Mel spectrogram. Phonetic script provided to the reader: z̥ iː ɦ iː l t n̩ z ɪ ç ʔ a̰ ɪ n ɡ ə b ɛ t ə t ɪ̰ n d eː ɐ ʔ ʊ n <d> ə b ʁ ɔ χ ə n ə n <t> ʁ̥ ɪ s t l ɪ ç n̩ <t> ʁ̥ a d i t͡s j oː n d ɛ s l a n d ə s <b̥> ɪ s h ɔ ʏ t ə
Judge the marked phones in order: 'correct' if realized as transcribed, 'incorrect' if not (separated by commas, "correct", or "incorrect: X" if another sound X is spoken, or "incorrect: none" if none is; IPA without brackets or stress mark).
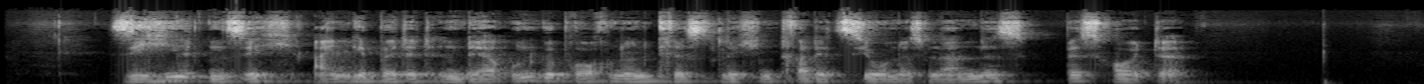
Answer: incorrect: ɡ, incorrect: k, correct, correct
